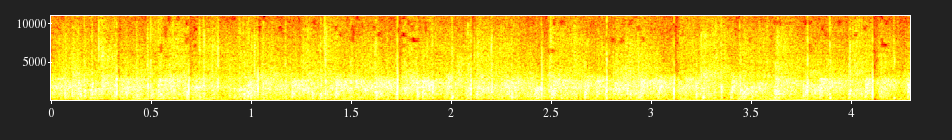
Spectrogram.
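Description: Audience applauding: dense, steady clapping from a room full of people.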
